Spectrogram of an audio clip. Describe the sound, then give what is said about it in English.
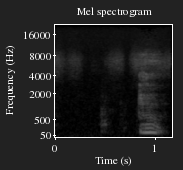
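A short, faint catch of breath, then one loud, voiced cough from laughing that carries a low, laugh-like tone, over faint background hiss. “That wasn't a COVID cough. That was a laughing while overweight cough.”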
